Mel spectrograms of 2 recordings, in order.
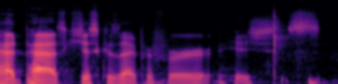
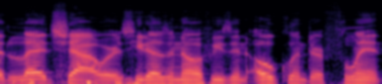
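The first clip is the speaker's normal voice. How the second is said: ordinary delivery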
